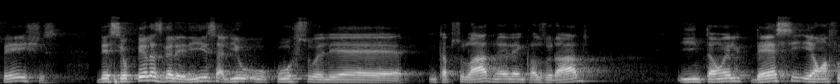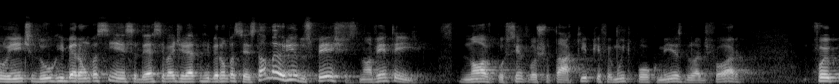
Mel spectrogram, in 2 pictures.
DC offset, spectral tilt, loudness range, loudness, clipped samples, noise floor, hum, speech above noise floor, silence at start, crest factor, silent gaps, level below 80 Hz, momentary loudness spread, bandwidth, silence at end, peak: under 0.1%; -6 dB/octave; 6 LU; -21 LUFS; under 0.1%; -59 dBFS; none; 39 dB; 0.05 s; 16 dB; none; -64 dBFS; 11 LU; 9.8 kHz; 0 s; -4 dBFS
